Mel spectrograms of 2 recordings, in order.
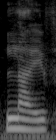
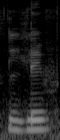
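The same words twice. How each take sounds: First: Live with long ai, rhymes with five; live as in live wire, long ai sound; say live as laiv. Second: Live with short i, rhymes with give; live as in to live, short vowel. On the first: (live को लाइव बोलें) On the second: (live छोटे इ के साथ, लिव) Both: Shown as a demonstration. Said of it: "the next spelling is live".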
